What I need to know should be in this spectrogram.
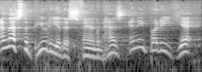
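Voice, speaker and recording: A man's voice: sits high, sing-song, fairly quick. A man hosting a live convention panel, with a grand, theatrical showman's delivery. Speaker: panel host. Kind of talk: live convention stage banter. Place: convention hall stage. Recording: reverberant hall with music behind.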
